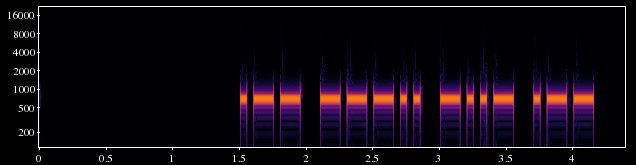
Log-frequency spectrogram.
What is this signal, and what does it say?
Morse code, heard as a keyed tone, about 24 wpm, 700 Hz. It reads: W8XW
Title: Speed Racing - USA 1x2 Call Signs 20wpm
